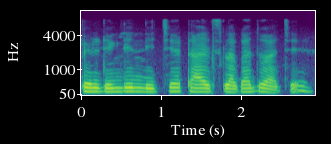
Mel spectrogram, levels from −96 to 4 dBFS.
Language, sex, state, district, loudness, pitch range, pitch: Bengali, female, Assam, Hailakandi, -14 LUFS, 140-150 Hz, 145 Hz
